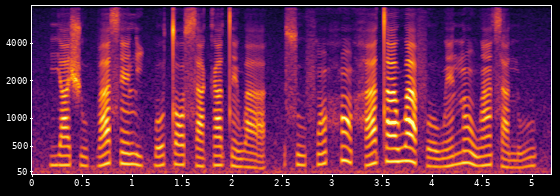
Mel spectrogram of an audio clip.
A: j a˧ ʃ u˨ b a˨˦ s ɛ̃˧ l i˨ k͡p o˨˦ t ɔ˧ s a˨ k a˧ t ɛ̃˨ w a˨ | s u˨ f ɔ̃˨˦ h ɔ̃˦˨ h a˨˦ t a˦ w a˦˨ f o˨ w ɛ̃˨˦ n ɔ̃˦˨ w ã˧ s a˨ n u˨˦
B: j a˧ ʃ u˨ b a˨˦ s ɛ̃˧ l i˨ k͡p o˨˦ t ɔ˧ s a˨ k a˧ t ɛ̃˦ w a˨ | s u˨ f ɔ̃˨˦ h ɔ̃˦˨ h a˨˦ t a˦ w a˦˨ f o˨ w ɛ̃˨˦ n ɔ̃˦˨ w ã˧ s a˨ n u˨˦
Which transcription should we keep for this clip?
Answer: A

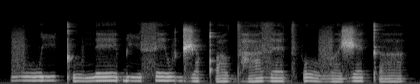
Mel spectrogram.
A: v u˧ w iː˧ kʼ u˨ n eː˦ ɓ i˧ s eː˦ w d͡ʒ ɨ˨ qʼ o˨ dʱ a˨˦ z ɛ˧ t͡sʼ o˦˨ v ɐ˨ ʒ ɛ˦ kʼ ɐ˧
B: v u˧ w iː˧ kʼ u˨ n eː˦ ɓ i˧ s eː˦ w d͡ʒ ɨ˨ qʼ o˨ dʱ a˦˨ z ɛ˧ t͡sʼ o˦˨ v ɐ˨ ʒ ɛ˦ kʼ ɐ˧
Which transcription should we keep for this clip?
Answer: A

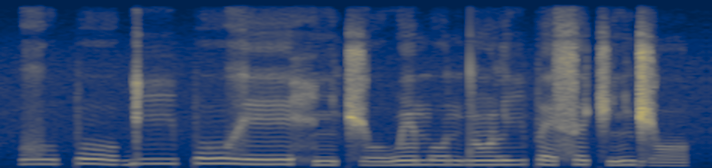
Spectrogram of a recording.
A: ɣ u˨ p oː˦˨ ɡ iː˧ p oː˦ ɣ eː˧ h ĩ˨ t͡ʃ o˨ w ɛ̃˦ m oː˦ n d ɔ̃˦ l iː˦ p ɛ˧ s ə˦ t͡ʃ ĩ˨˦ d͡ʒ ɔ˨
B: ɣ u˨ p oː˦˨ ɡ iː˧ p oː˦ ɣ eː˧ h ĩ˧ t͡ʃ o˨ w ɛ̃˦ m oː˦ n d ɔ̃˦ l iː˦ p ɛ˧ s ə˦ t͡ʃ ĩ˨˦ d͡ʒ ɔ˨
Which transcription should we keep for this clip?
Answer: A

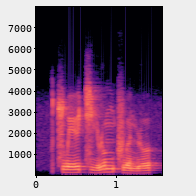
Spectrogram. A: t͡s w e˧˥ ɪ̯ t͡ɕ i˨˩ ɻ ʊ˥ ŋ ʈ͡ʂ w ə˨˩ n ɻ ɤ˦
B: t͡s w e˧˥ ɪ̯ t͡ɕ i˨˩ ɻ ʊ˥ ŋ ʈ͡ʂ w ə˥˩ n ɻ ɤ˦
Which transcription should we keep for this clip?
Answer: A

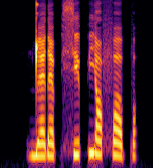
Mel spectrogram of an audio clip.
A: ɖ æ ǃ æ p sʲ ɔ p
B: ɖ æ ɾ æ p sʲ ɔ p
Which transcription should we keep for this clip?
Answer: B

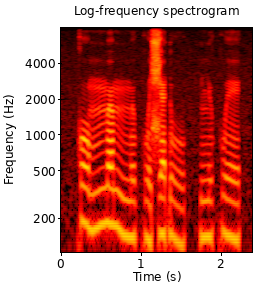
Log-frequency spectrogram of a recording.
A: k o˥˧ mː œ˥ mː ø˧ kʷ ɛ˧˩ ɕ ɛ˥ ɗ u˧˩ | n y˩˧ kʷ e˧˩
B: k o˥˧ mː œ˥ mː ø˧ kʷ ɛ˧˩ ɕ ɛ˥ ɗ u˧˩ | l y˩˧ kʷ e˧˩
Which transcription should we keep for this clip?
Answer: A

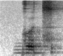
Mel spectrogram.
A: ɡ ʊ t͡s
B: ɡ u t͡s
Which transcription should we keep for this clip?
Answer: A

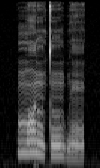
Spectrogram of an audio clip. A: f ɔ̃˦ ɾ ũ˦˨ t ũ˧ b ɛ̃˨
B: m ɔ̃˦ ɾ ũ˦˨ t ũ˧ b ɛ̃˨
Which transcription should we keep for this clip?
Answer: B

